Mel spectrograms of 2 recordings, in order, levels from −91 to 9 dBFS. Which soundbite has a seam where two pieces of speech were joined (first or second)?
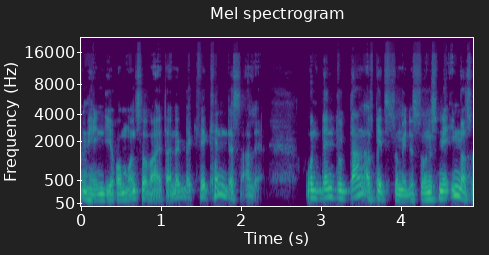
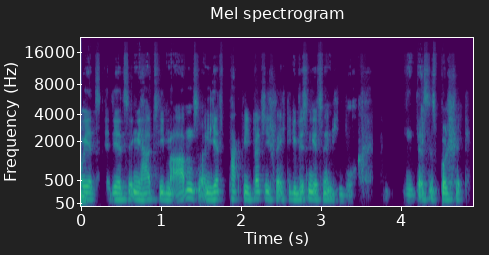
first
